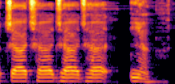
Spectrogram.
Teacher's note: चा वर्ग का उच्चारण तालु से होता है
